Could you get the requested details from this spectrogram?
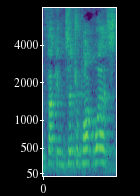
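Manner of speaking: ordinary talk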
